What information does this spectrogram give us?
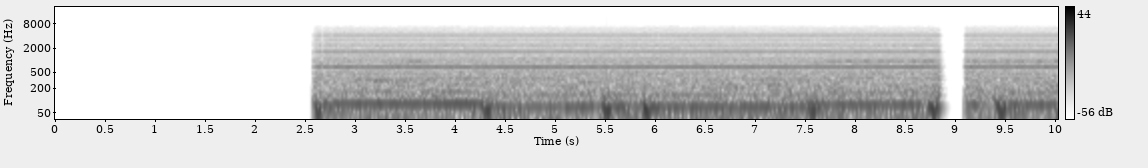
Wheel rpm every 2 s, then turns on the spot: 0, 0, 0, 0, 0.
none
